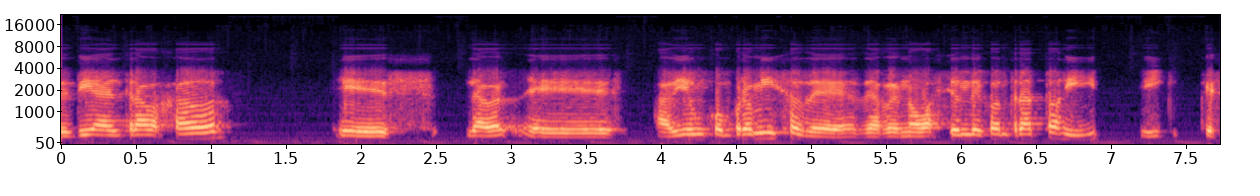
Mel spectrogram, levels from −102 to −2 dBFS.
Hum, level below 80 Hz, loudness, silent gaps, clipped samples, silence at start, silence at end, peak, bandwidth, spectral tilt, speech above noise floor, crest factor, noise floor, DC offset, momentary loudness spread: 50 Hz at -65 dBFS; -62 dBFS; -17 LUFS; none; under 0.1%; 0 s; 0 s; -4 dBFS; 8 kHz; -4.5 dB/octave; 43 dB; 14 dB; -60 dBFS; under 0.1%; 12 LU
